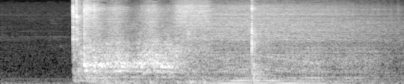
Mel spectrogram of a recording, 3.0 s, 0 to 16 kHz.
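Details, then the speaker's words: 1949 Ford 4-door Custom, 226 Flathead six, first start after new intake and exhaust manifolds, exhaust flange fitted temporarily: catches instantly with a sharp burst, then settles into an even, mellow run that slowly quietens; runs well, though fuel leaked at carburetor and a fuel-pump fitting. "well uh it started and ran pretty good but i noticed fuel was leaking at the carburetor a little bit"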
